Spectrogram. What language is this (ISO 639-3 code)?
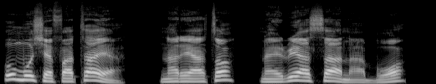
ibo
